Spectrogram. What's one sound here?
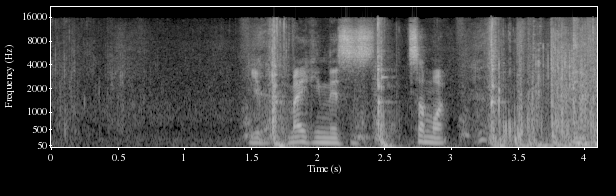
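Wooden beams knock and thud into place.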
